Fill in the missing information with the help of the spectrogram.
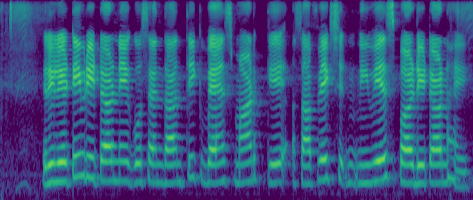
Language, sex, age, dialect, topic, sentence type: Magahi, female, 18-24, Western, banking, statement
